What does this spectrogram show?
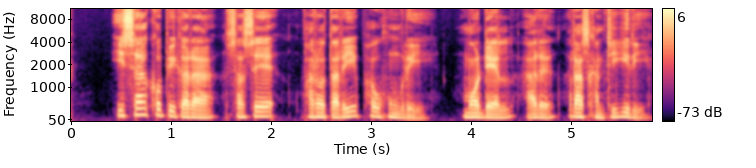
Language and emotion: Bodo, neutral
